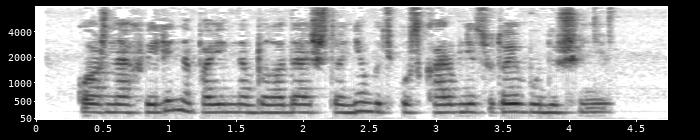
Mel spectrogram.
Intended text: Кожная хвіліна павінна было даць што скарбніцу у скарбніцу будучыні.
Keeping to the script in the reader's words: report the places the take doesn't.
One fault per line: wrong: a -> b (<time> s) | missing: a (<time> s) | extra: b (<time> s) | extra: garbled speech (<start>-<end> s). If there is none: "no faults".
wrong: было -> была (1.7 s)
wrong: скарбніцу -> небудзь (2.4 s)
extra: той (3.5 s)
